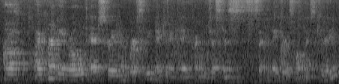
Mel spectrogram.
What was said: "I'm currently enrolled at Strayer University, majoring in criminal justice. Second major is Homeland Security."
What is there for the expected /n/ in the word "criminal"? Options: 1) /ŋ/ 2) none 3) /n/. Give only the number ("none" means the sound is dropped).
2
